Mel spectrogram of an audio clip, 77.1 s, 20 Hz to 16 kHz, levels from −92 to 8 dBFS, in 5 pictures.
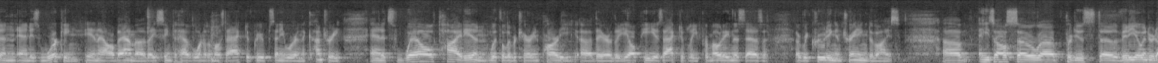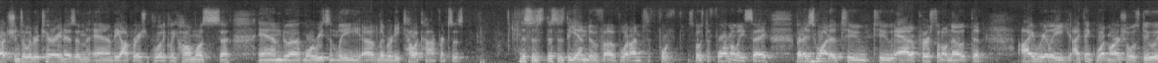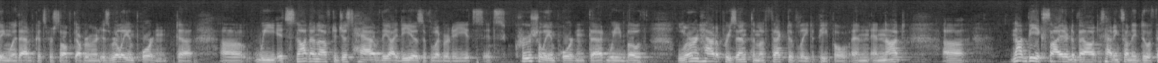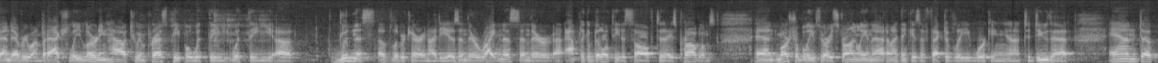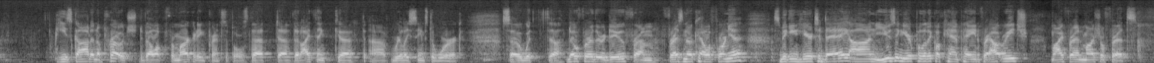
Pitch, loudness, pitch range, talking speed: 115 Hz, -18 LUFS, 100-130 Hz, 185 wpm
